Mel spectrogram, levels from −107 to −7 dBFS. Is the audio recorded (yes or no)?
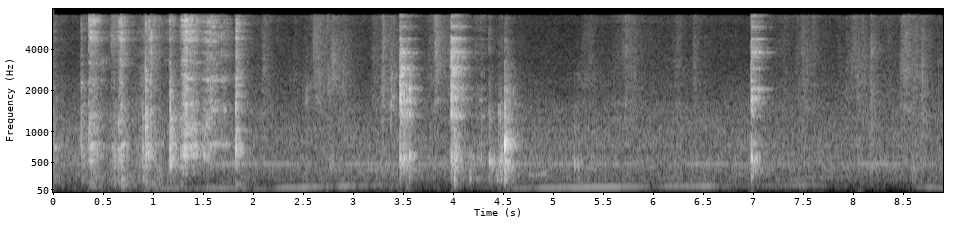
yes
